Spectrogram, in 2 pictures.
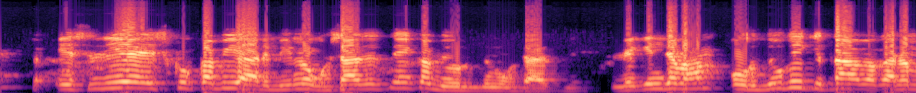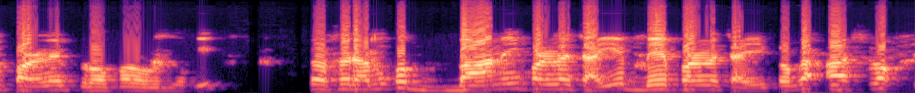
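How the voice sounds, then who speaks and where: A middle-aged Urdu teacher gives a beginners' alphabet lesson in classroom style, explaining patiently, repeating himself often and restarting many times. His voice is high-pitched with a sharp tone, and the recording is rough.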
